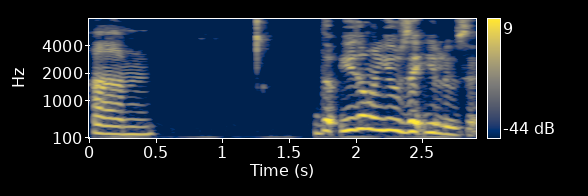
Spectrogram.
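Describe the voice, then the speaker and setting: With an Italian accent, a woman speaks at a fairly high pitch with lively intonation. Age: 50s. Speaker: parenting vlogger. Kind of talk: casual chat.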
